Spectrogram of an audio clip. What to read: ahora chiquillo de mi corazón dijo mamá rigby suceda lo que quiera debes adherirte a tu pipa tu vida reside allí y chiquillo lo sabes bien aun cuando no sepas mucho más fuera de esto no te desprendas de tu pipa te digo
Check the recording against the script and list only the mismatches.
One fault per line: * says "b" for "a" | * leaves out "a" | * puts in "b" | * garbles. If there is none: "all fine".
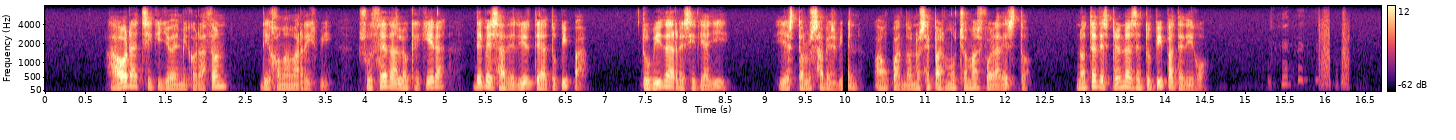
* says "esto" for "chiquillo"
